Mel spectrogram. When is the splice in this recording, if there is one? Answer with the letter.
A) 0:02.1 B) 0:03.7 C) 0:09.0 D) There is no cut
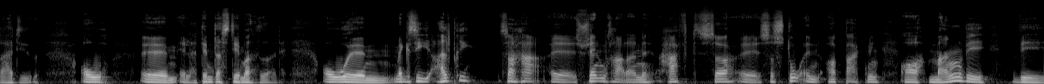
C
